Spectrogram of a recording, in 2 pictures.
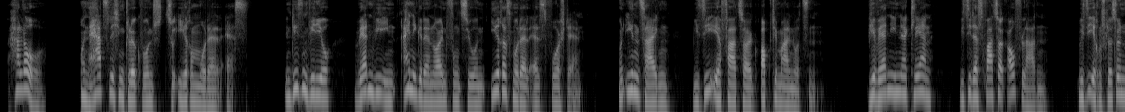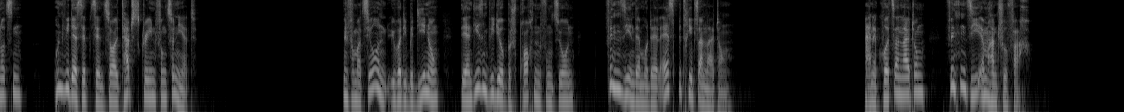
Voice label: DE Educational; Tesla Model S

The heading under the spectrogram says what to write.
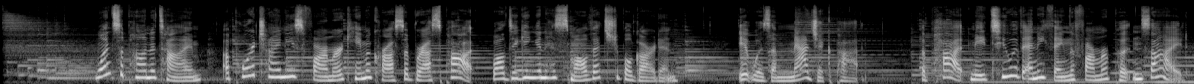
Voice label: Storytelling

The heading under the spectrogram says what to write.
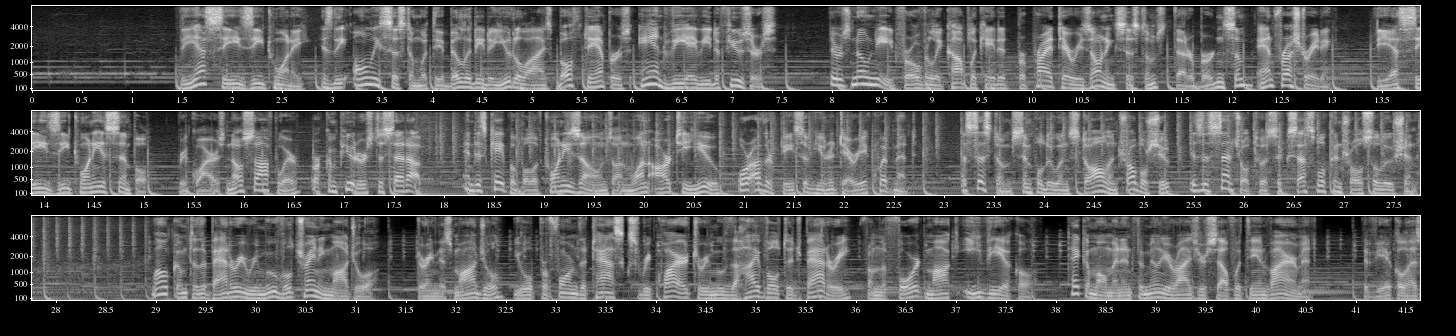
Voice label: eLearning Explainer

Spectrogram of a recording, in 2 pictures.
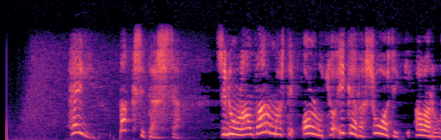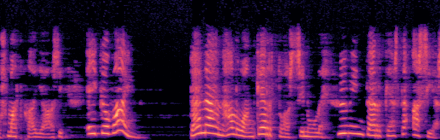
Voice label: cartoon character, Female Voice; Paxi

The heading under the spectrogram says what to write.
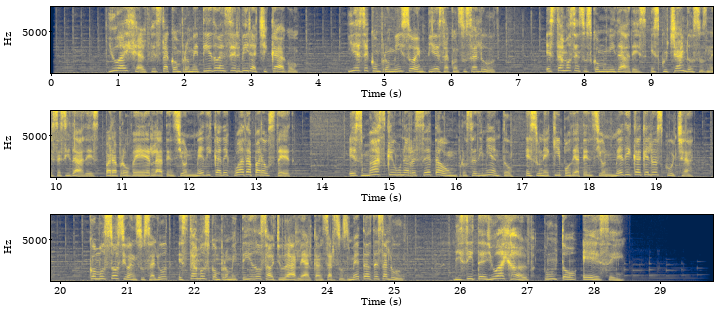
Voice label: Spanish Radio

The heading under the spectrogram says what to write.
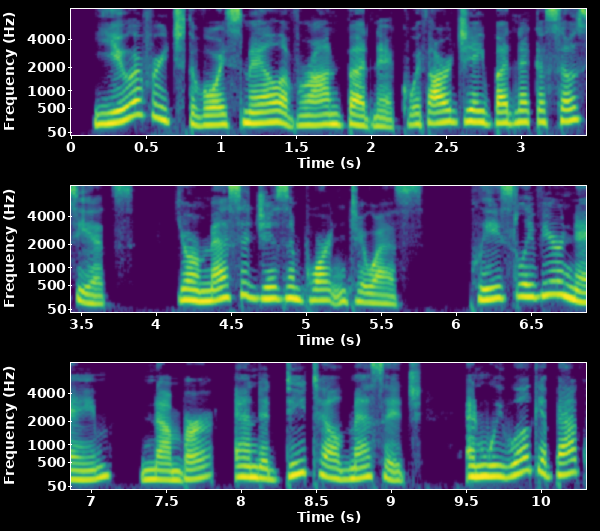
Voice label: Telephony Friendly Voicemail message

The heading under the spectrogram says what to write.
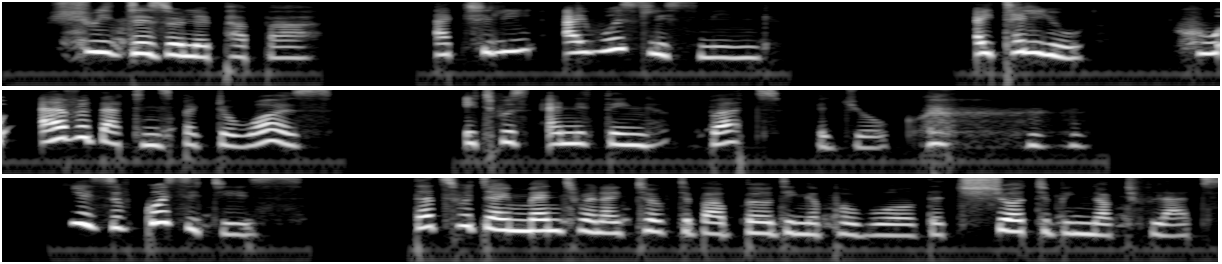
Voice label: Daughter French accent

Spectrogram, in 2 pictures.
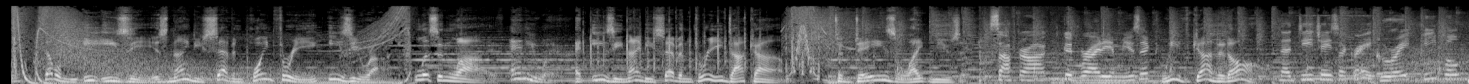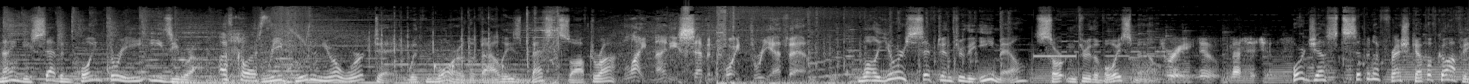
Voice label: Imaging No Slate

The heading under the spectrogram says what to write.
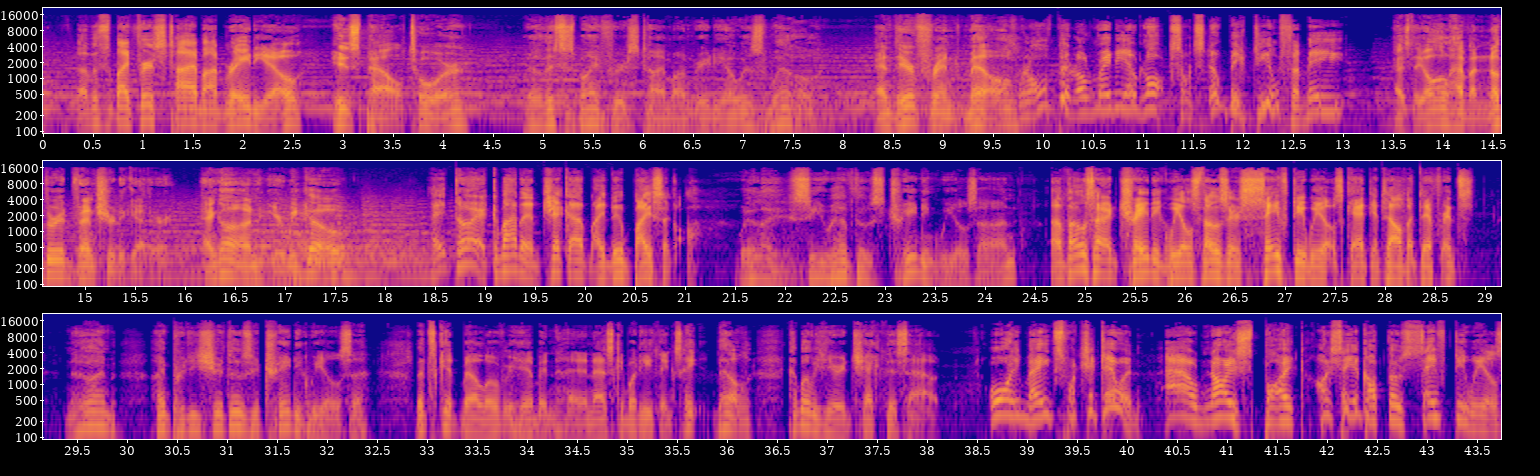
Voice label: Cartoon VO

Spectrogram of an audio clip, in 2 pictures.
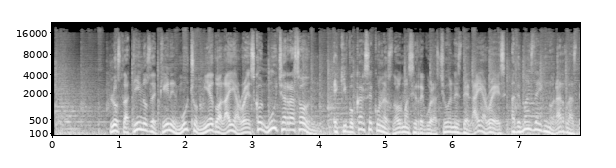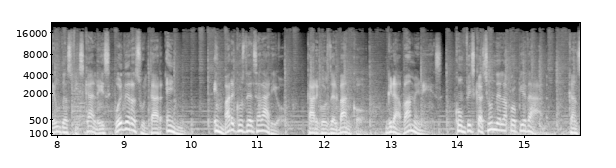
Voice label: RADIO SPOT

